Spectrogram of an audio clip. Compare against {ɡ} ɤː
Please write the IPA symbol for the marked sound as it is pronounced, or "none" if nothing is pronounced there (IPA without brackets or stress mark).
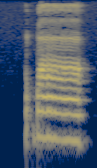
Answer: ɓ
